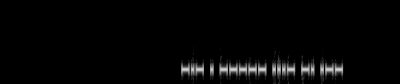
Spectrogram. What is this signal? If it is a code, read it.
Morse code, heard as a keyed tone, about 50 wpm, 700 Hz. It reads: KE0VNW
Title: USA Call Signs - 6 Characters - Repeated 3x - 50wpm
